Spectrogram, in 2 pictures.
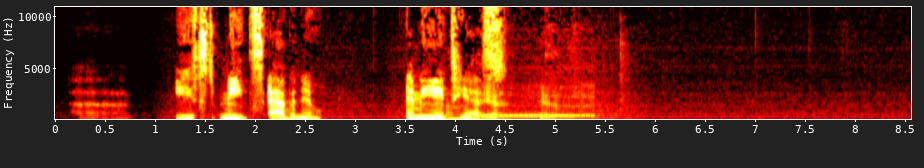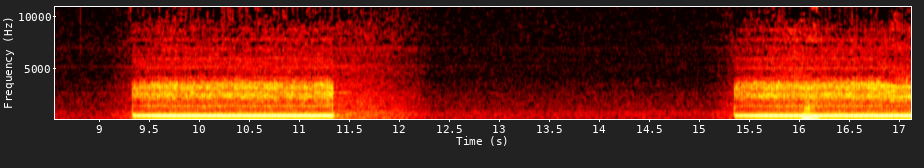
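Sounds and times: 
speech: 1.2 - 2.8, 3.5 - 5.1
telephone ringback tone down the line: 4.3 - 5.4, 9.3 - 11.4, 15.4 - 17.1.

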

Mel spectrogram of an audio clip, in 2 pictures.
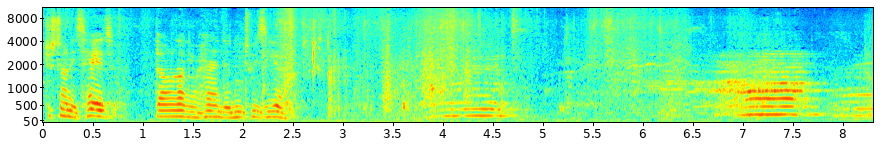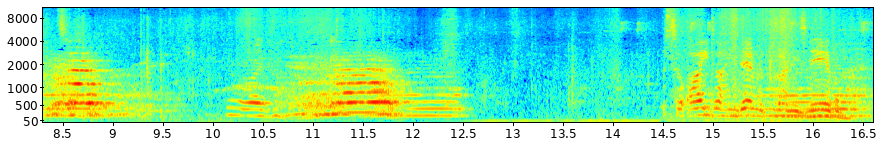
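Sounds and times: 
speech: 0.0 - 2.8, 14.9 - 16.5
cow mooing over her newborn calf: 3.9 - 4.8, 6.0 - 9.6, 10.4 - 12.6, 15.3 - 16.5.

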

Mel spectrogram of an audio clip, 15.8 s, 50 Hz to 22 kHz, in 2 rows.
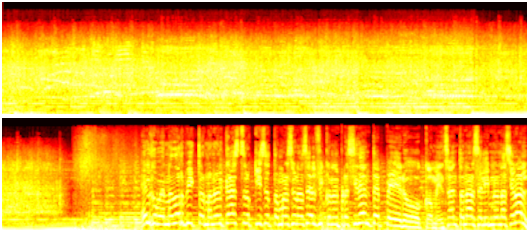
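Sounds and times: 
crowd applauding at a convention center: 0.0 - 9.2
speech: 10.4 - 15.7.

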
